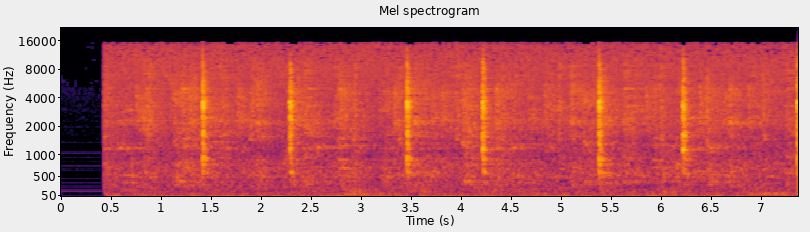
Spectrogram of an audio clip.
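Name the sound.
mechanical clock ticking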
